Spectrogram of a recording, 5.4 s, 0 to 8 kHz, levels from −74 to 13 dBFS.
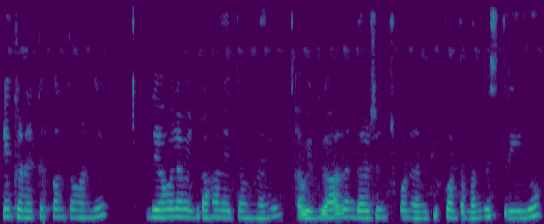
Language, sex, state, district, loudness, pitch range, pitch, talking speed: Telugu, female, Telangana, Karimnagar, -23 LUFS, 235-275 Hz, 260 Hz, 130 wpm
